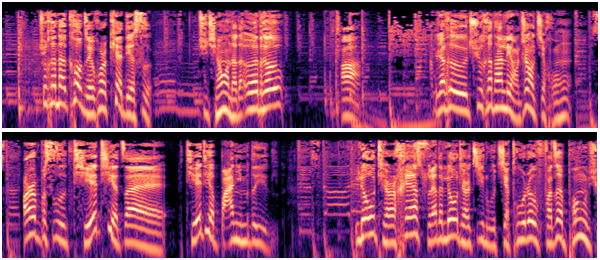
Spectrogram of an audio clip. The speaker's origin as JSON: {"language": "Chinese", "country": "China", "said": "首先，我觉得咱们作为一个中国人，肯定得把咱们中国自个儿的传统的节日过好啊！"}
